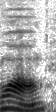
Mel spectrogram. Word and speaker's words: Huang: A man named John Wong, isn't spelled H-U-A-N-G, but pronounced Wong, was given a position in the Clinton administration overseeing trade policy.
